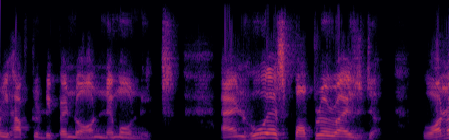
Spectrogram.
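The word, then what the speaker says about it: mnemonics: word for memory techniques neonics the first m is silent neonics means memory techniques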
